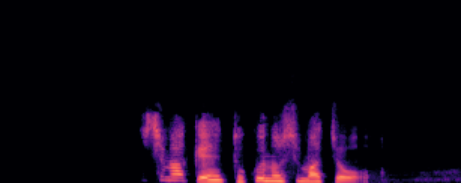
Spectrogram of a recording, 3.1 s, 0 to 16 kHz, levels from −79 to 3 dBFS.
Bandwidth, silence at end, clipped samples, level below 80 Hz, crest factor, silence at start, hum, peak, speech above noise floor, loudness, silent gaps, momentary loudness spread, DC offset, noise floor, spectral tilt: 7 kHz; 0.65 s; under 0.1%; -68 dBFS; 20 dB; 0.95 s; none; -4 dBFS; 40 dB; -21 LUFS; none; 11 LU; under 0.1%; -60 dBFS; -6 dB/octave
